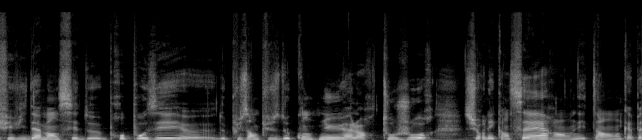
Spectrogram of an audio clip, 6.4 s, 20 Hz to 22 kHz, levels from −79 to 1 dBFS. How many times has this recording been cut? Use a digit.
0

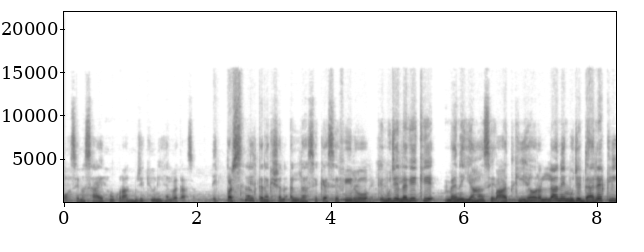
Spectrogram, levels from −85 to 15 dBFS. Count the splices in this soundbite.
3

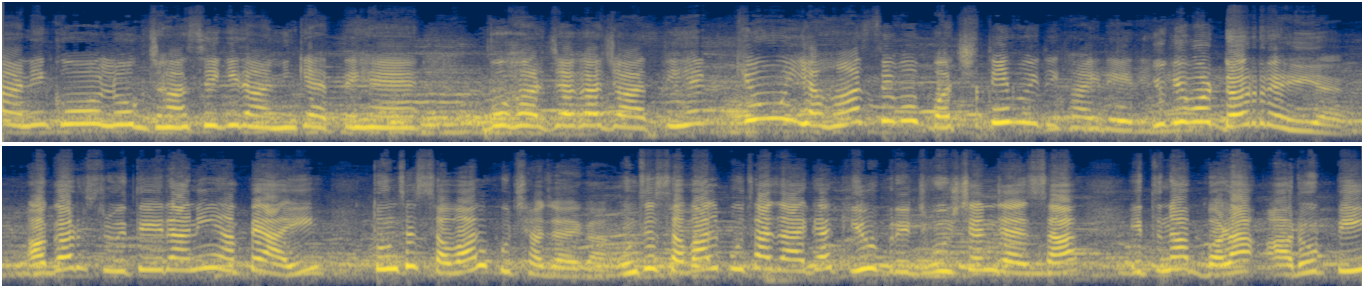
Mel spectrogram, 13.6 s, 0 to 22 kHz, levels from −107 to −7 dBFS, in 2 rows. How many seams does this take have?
0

